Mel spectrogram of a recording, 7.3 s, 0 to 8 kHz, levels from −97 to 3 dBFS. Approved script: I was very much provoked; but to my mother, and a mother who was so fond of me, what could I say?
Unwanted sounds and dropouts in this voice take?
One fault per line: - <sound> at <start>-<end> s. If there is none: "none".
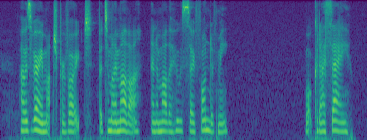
none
